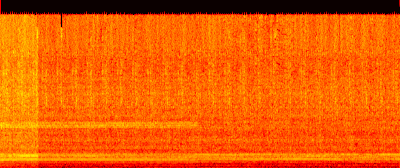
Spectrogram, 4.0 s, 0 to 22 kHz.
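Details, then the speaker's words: 2008 Ford F-150 SuperCrew 4.6 at idle, engine warm, heard through a pipe used as a stethoscope: a loud, steady high whine from a worn serpentine belt tensioner pulley bearing. "this is a 2008 ford f-150 supercrew with a 4.6 it has developed a loud wine and i believe that it is the belt tensioner"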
